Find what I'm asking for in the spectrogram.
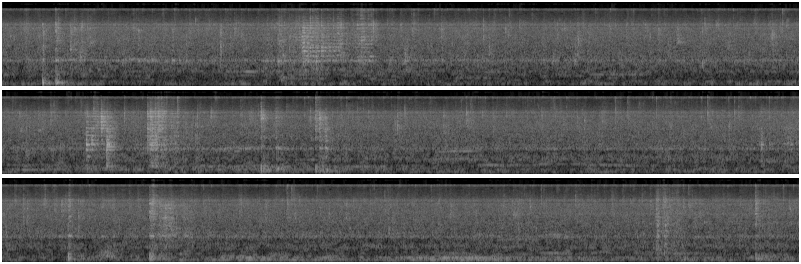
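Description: Valuthanangai (raw banana) pieces frying crisp in hot oil for Tamil-style variety rice, a steady sizzle and bubbling with occasional stirring clinks, close and continuous without speech.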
